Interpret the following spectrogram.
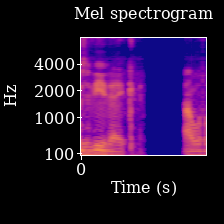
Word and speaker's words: Vivek: more American name if you want me to pronounce it right nah that was a joke I'm kidding I'm kidding his name is Vivek I will say Vivek um I'm just playing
